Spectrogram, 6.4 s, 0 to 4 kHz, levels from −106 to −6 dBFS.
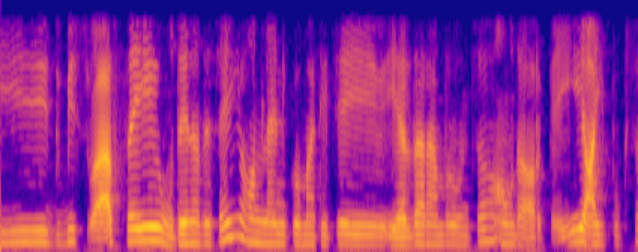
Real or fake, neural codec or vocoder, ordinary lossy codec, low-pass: real; none; none; 3.6 kHz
